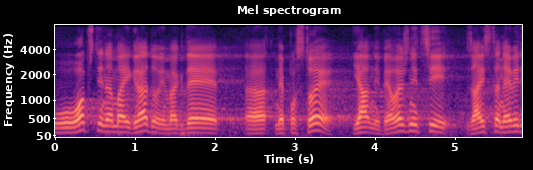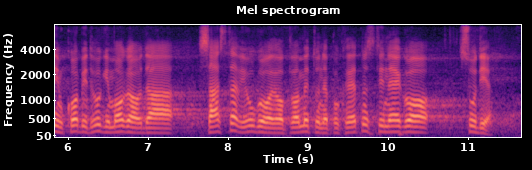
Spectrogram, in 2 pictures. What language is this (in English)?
Serbian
